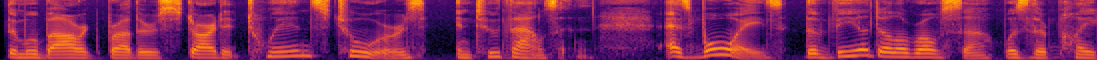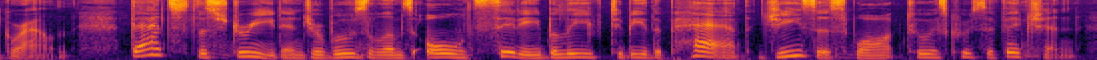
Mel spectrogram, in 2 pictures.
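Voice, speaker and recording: A woman radio reporter narrating a scripted news feature in a measured, clear way. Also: fairly low pitch, animated, warm tone, no echo.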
